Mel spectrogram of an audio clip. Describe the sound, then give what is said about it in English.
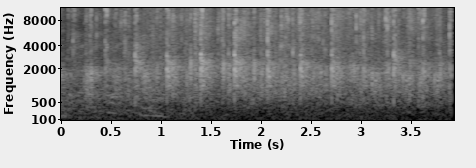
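A workshop audience claps steadily for several seconds, a dense, even patter of many hands at a constant level, with no clear voices coming through. “So hold your applause, really.”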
